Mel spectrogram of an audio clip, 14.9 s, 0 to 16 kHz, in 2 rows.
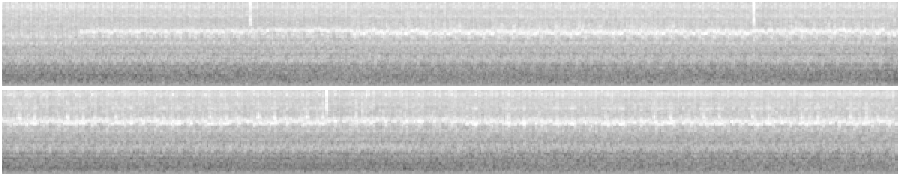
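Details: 2001 Ford F-350 diesel at steady idle: constant unchanging high-pitched squeal after spraying the water pump made no difference; owner considers a brand new serpentine belt, unable to isolate the pulley; worn belt slipping.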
